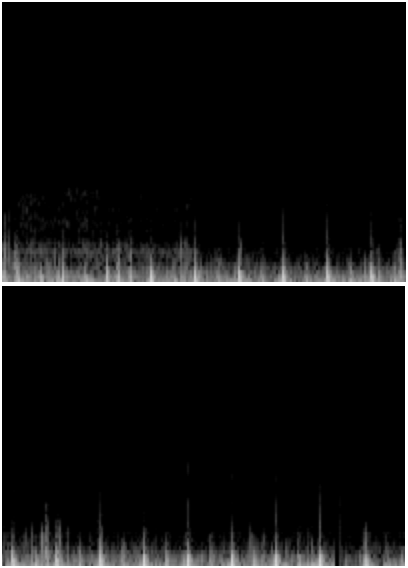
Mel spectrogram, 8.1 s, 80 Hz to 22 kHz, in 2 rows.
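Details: Heart sounds of a 35-year-old male recorded while sick and detoxing, at the tricuspid area for 3 minutes, then at the mitral (bicuspid) area.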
